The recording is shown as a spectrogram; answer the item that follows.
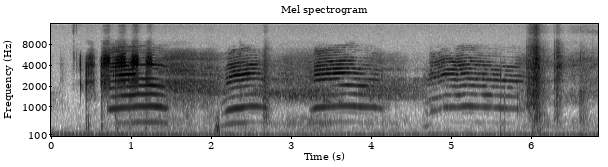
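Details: Kittens that sleep in a boot make a string of thin, high-pitched meows, about five clear drawn-out calls that rise and fall, each lasting half a second to a second, with brief pauses between and a few soft taps.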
